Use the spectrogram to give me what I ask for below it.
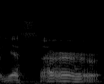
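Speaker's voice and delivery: drawn-out, slow and smug; slow flexing yes sir. Real, not acted. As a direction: savor the win, stretching it out. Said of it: "Gotta flex a little".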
